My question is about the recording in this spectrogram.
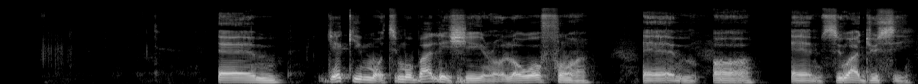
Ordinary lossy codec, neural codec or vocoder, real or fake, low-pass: AAC, 96 kbps; vocoder, 44.1 kHz, 128 mel bands, Pupu-Vocoder; fake; 14.4 kHz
